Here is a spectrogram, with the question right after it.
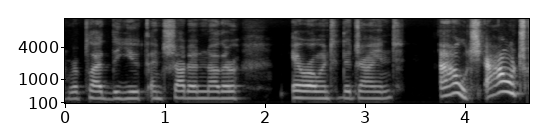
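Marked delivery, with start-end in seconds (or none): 3.8-4.6 high-pitched yelp of pain; pained cry. A narrator's reading. Giant hit by the shepherd's arrow, pained high cry. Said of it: "cried Stumpilt".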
